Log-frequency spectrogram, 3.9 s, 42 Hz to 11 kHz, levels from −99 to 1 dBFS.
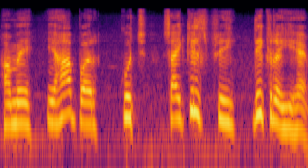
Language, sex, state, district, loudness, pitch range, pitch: Hindi, male, Himachal Pradesh, Shimla, -15 LUFS, 175-225 Hz, 195 Hz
